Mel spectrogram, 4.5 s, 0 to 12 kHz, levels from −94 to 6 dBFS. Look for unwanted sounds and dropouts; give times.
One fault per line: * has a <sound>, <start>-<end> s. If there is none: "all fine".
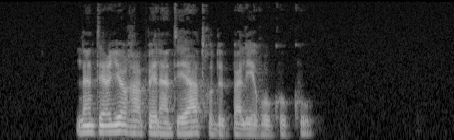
all fine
